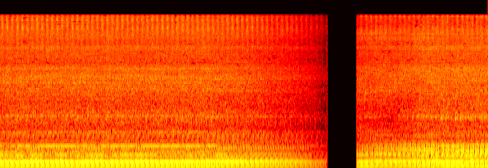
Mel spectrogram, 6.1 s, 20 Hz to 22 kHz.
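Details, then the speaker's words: Yamaha YZF1000 Thunderace 1000cc, after freeing kinked fuel lines squashed by the refitted tank: even, steady idle, no misses, briefly cutting out near the end; now running fine. "yeah it sounds much better so yeah when you put a tank back now make sure you're not squashing or kinking any of the fuel lines which is what was happening there but loosen them all up now and it's running fine"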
